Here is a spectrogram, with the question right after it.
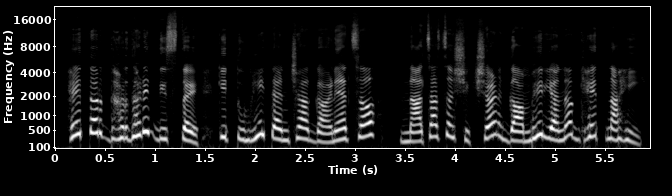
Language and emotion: Marathi, angry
